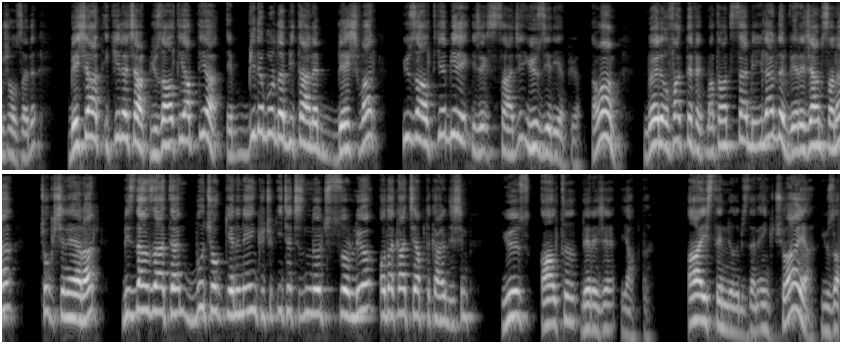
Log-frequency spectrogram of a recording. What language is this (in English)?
Turkish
